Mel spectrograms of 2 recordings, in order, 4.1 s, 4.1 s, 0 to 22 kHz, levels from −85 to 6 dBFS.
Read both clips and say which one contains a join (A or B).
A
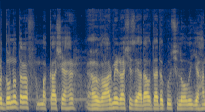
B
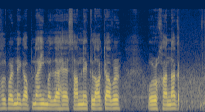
A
